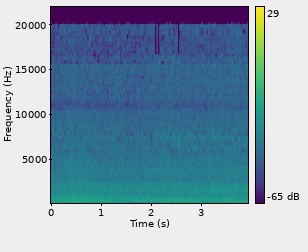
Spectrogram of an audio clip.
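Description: A river running full in February flows in a steady, dense rushing roar, continuous and close, with no voices.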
